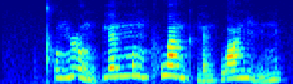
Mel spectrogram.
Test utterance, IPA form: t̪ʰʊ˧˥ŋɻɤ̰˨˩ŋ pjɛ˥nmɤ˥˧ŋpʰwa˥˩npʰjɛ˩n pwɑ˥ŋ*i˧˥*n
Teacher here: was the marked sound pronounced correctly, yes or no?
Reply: no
